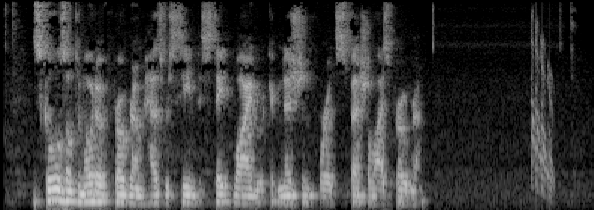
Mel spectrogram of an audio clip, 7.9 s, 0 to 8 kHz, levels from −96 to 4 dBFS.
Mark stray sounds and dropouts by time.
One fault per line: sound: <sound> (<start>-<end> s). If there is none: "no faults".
sound: chirp (7.1-7.4 s)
